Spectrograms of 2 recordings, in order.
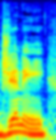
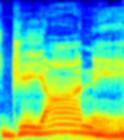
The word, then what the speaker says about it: Gianny: is first of all, her name is spelled Gianny. So you look at it and you think, is that Ginny? Wait a minute, is that Johnny? It's Gianni. Yes.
